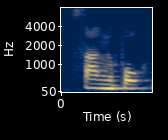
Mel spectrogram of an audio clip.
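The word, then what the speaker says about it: Tsangpo: silent रहेगा का यह जैसे अपन साइकोलॉजिकल थेरेपी साइलेंट रहते हैं वैसे ही सांगपो विस चुनाव में उल्टी साइड है वैसे भी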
